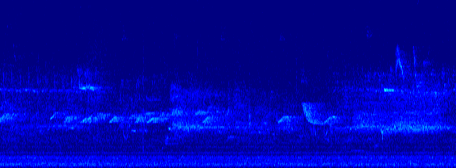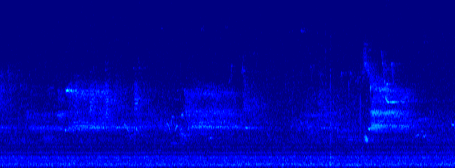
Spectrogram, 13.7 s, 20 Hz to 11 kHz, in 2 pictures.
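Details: Pseudacris crucifer, the spring peeper, in full April chorus at Harvard, Massachusetts, on April 27, 2011; countless high peeps blend into a shimmering drone that pulses in stronger surges every couple of seconds.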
